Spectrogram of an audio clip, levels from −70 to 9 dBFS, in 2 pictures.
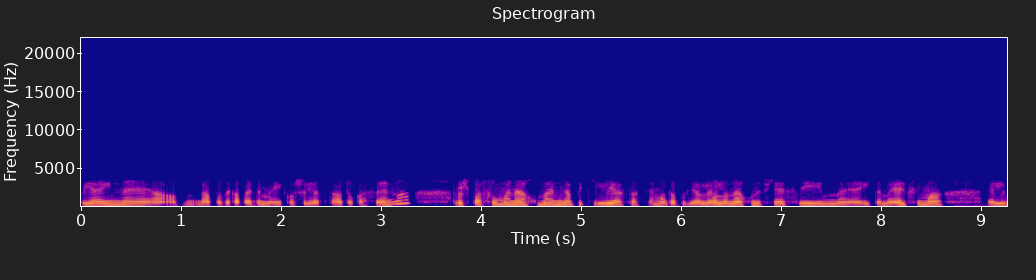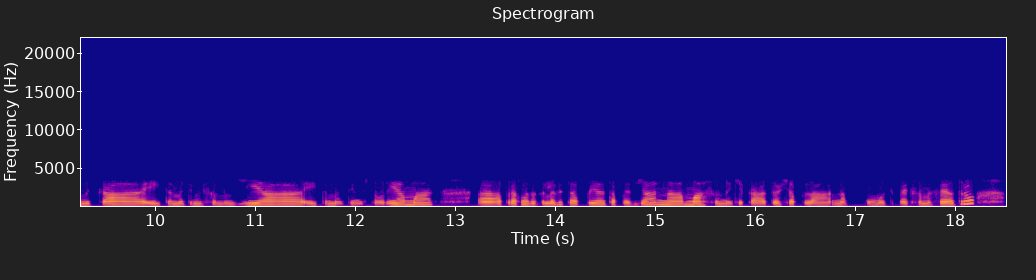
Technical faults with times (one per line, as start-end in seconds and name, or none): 6.31 skip ahead
6.41-8.50 jitter buffer speed-up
